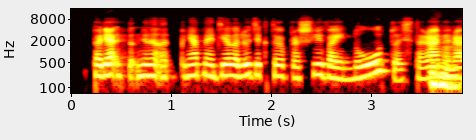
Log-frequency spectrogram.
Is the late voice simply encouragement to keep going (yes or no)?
yes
